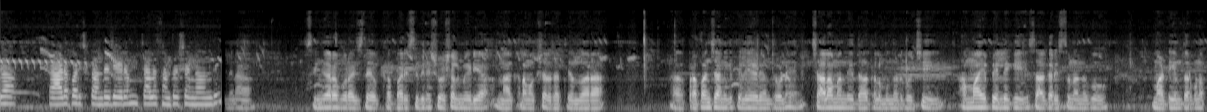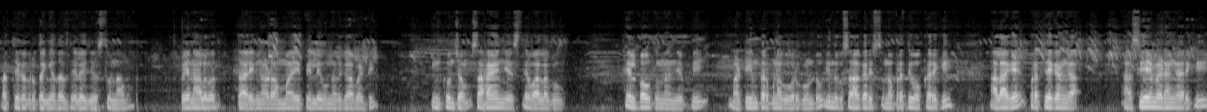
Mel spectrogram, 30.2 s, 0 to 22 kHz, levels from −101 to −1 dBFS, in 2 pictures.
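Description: No technical faults can be heard anywhere in the audio.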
